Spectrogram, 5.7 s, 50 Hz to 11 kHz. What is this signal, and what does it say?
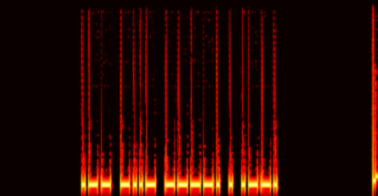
Morse code, heard as a keyed tone, about 25 wpm, 700 Hz. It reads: WX9EP
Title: USA Call Signs - 5 Characters - 3x Character Spacing - 25wpm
